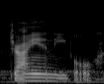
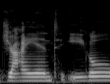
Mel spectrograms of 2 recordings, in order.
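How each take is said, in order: First: The T is dropped and the words run together. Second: The T is pronounced and the words are separate. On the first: "All one word, no T" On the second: "instead of saying"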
